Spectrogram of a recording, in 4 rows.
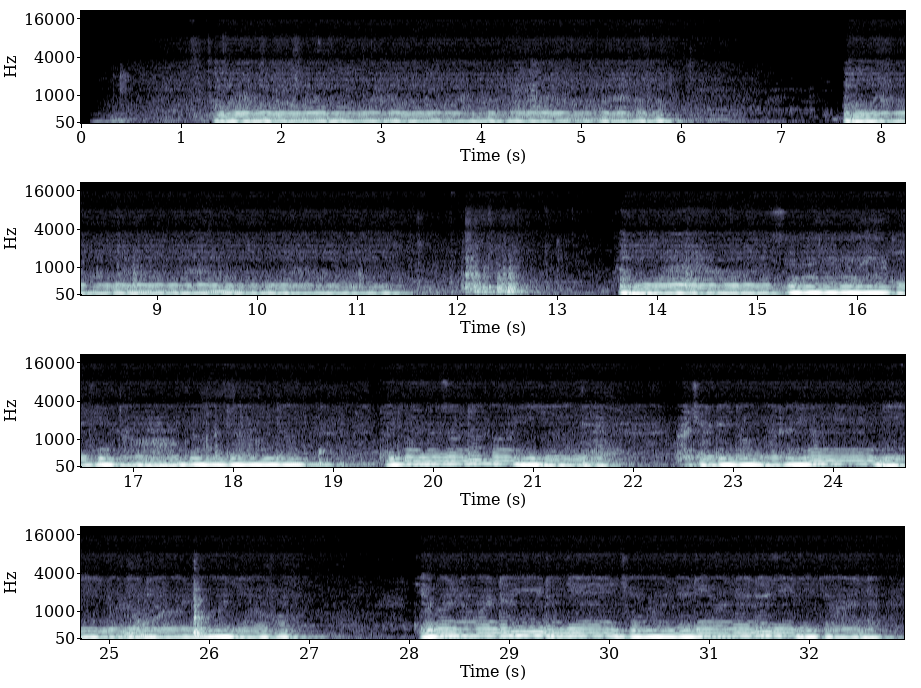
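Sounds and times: deep voice chanting low note: 1.3 - 6.1, 7.6 - 11.6, 13.6 - 27.1.

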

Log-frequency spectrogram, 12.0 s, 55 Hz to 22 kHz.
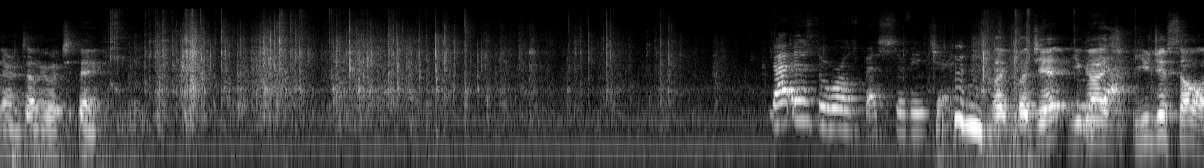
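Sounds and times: crunchy chewing of a chip: 1.0 - 7.4, 9.8 - 10.4.

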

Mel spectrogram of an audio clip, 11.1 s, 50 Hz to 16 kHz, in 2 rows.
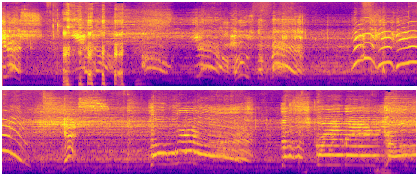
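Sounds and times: cartoon background music: 0.0 - 4.0, 4.6 - 11.0.

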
